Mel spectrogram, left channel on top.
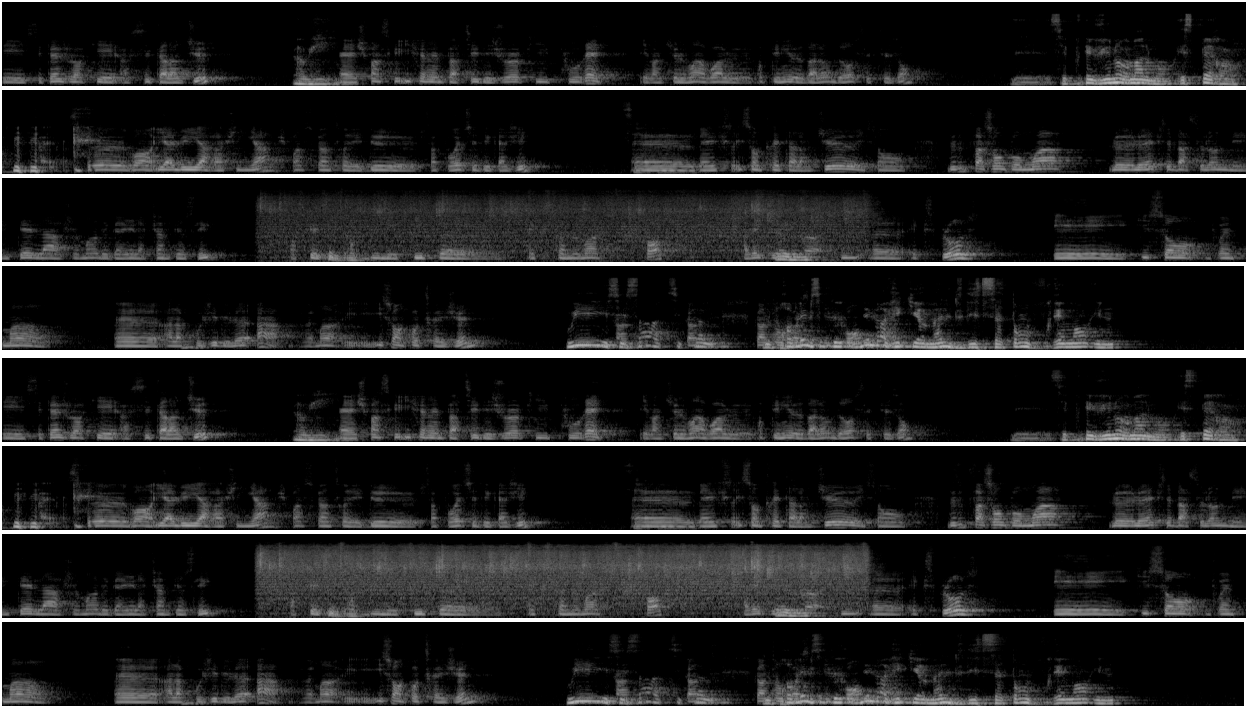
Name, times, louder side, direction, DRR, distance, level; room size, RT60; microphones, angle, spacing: voice 1, 0.0-2.1 3.4-6.1 6.4-9.1 12.8-17.8 18.7-23.1 23.5-27.0 27.8-30.9 31.2-31.6 32.3-34.6 35.4-37.8 38.4-42.1 43.0-43.6 44.2-44.3 44.9-46.0, right 1 dB, 15° right, 1.9 m, -38 dB
voice 2, 2.9-3.4 10.1-12.9 13.1-13.4 18.8-19.4 28.1-28.4 32.6-33.1 39.1-39.2 43.0-44.6 44.9-48.4, left 1 dB, 20° left, 1.0 m, -30 dB
sound 1, 27.4-33.6, right 10 dB, 80° right, 2.4 m, -35 dB
22.5 x 19.5 x 9.5 m
head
